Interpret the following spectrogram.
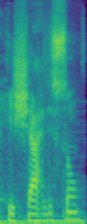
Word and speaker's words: Richarlison: I mean, just my humble opinion, conceding a goal to Richarlison, or Richarlison, that's how you say it in Portuguese, it's not good, man.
